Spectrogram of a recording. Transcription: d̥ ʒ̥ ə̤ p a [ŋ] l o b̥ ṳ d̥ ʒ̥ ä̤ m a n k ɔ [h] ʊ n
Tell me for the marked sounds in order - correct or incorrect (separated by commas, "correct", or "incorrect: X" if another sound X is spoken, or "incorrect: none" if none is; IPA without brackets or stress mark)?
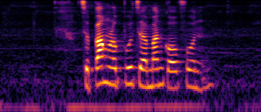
correct, incorrect: f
